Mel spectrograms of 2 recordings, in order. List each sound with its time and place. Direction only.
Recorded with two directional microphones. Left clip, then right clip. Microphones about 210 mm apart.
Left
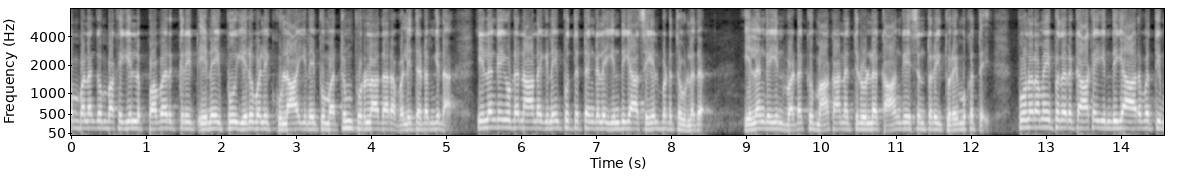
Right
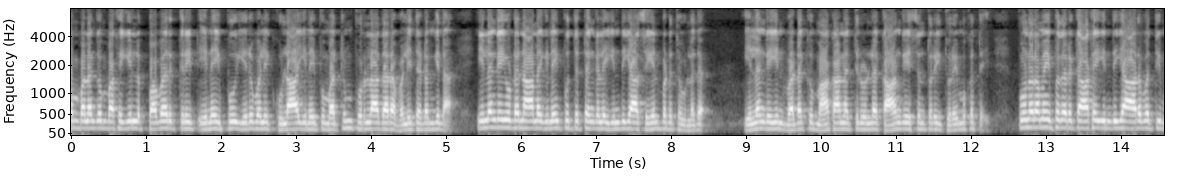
0.0 s a man's voice: 20° left (ahead or behind)
0.5 s a man's voice: 10° left (ahead or behind)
